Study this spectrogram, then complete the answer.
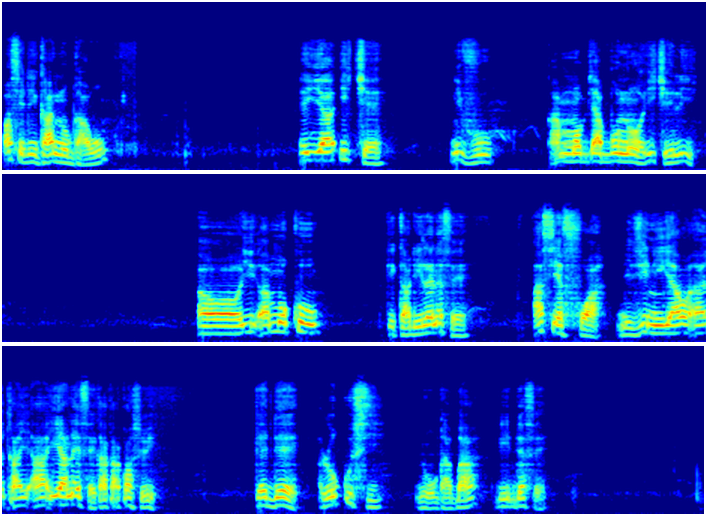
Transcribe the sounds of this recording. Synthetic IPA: ɔ˦sɪ˨dɪ˨ɡa˨˦nʊ˨ɡa̰˨wʊ˦ | e˦ji˦a˦ʔi˦t͡ʃɛ˨ | ni˦vu˨˦ | ka̰˨˦mɔ˦bi˦a˦bʊ˦nɔ˨i˦t͡ʃɛ˨˦li˦˨ | ɔ˨i˦a˨mɔ˦ko˦ | kɪ˨ka˨dɪ˨˦lɛ˦nɛ˦˨fɛ˨ | a˨˦sɪ˦ɛ˨fʊ˨a˨ | ne˨vi˦ni˨˦ | a˦nɛ˦˨fɛ˨ka˦ka˦kɔ˦˨sʊ˨ɪ˦˨ | kɛ˦dɛ˦˨ | a˨lo˨˦ku˦si˨ | nʊ̃˨ɡa˨ɡ͡ba˦ | bɪ˦dɛ˦fɛ̰˨

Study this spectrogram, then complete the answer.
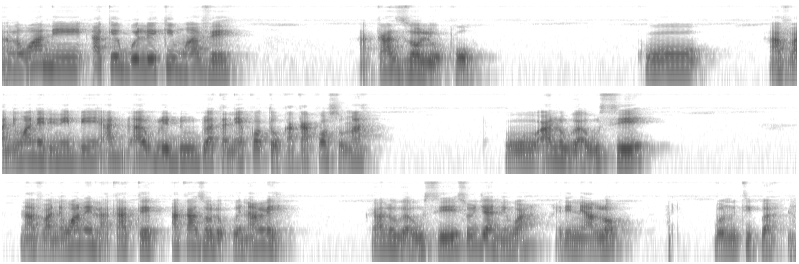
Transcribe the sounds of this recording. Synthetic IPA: a̰˨lɔ˨wa˦nɪ˦a̰˨ke˦bu˨e˨le˦ki˦mũ˨˦a˦vɛ˨ | a̰˨ka˦zɔ˨lɪ˨ʊ˨kʊ˨ | kʊ˦ | a̰˨va˨nɪ˨wa˦n˦ɛ˧˦dɪ˨nɪ˧bɪ˦a̰˦a̰˦wle˦du˦dʊ˦a˨ta˨nɪ˨ɛ˦kɔ˦tɔ˨ka˨ka˦kɔ˦sʊ˨mã˦ | kʊ˦a̰˦lo˦ɣa˨wu˨˦se˦ | nã˨va˨nɪ˨wa˦nɛ˦la˨ka˦tɛ˦a˨ka˦zɔ˧lɪ˨o˨kʊ˨ɛ˨nã˦lɛ˦˨ | ka̰˦lo˦ɣa˨wu˨˦se˦so˦d͡ʒa˦nɪ˨wa˦ɛ̰˨dɪ˨nɪ˨a˨lɔ˦ | k͡pɔ˨nũ˦t̪i˦k͡pa˦

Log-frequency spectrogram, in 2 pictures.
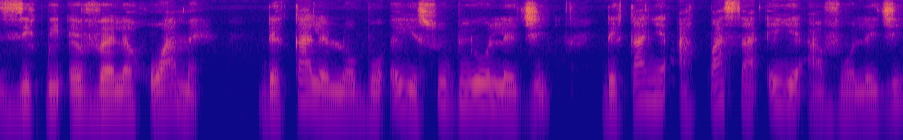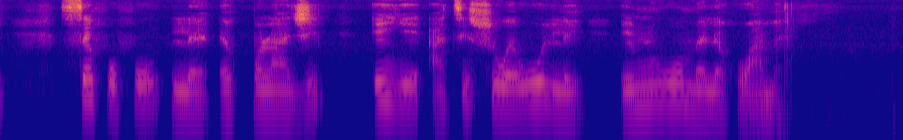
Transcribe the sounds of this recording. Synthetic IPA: zi˨k͡pi˨ʔɛ˨vɛ˨lɛ˨xɔ˨a˦mɛ̰̃˨ | ɖɛ˨ka˦lɛ˨lɔ˨bɔ˨ʔe˦je˦su˦ɖu˦i˦wo˦lɛ˨d͡ʑi˦ | ɖɛ˨ka˦ɲɛ̃˦ʔa˨k͡pa˦sa˦e˦jɛ˦ʔa˨vɔ˨lɛ˨d͡ʑi˦ | sɛ˦ɸo˨˦ɸo˦lɛ˨ɛ˨k͡pl̃a˨d͡ʑi˦ | e˦je˦a̰˨t̪i˦so˦ɛ˨wo˦lɛ˨ | e˨nũ˦wo˦mɛ̃˨lɛ˨xɔ̰˨a̰˨mɛ̰˨

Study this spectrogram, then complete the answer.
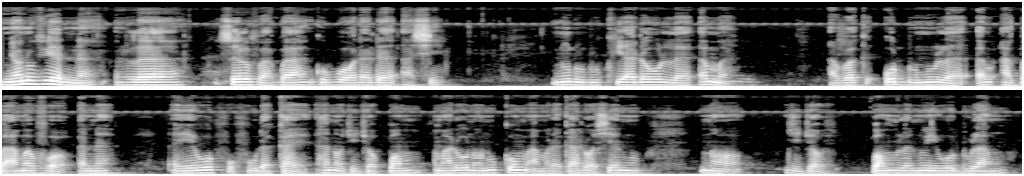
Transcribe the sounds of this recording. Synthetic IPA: ɲɔ̃˦nũ˦vi˦ə˨nə̃˨lə˦ | si˦lva˨ɡ͡ba˦ɡo˦bo˦ɔ˦˨ɖə˦ɖə˦a˨si˦ | nũ˦ɖu˨ɖu˨ku˦i˦a˨ɖə˦wo˦lə˨ə˦mə̃˨ | a˨və˦wo˦ɖu˨nũ˦lə˨˦a˨ɡ͡ba˨a˨mə˨vɔ˨ə˨nə̃˦ | ə˦je˦wo˦ɸo˨ɸu˦ɖə˨ka˦e˨ɦə˦nɔ̃˨d͡ʑi˨d͡ʒɔ˨k͡pɔ˦ma˨m˨a˨ɖə˦wo˦nɔ̃˨nũ˦ko˦ma̰˨mə˨ɖə˨ɡa˨ɖə˦ɔ˨si˦e˦nũ˦nɔ̃˨ | d͡ʑi˨d͡ʒɔ˨ | k͡pɔ˦mlə˨nũ˦ji˦wo˦ɖu˨la˦ŋũ˦

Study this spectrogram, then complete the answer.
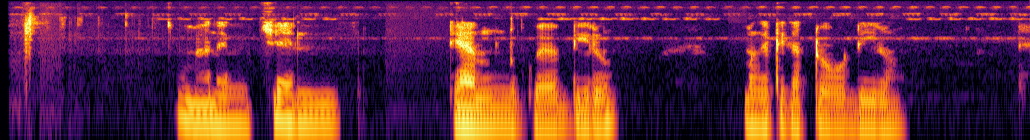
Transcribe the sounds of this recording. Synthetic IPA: manɛ˨mt͡ʃɛ˦l | tjɛ˦n˨ɡwɛ˨o˨di˨ɾo˦ | ma˦ɡɛ˦tjɛ˦ka˨tʊ˦o˨di˨ɾo˦

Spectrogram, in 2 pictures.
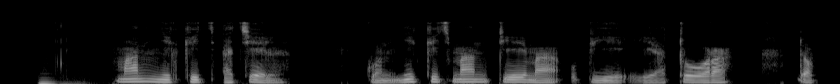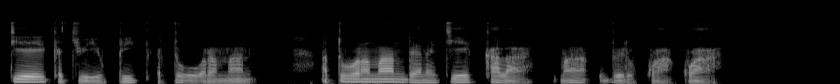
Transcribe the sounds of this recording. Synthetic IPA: ma˦nɲi˦ki˦t͡ʃa˨t͡ʃɛ˦˨l | kʊ˨nɲi˦ki˦t͡ʃma˦ntje˦ma̰˦o˨pje˨i˨a˨tʊ˦ɾa˦ | dɔ˨k̚tje˦ka˨t͡ʃwi˨jo˨pi˦ka˨tʊɾa˦ma˦n | a̰˨tʊ˦ɾa˦ma˦nbɛ˨nɛ˨tje˦ka˦la˨ | ma˦o˨be˨do˨kwa̰˨kwaː˦

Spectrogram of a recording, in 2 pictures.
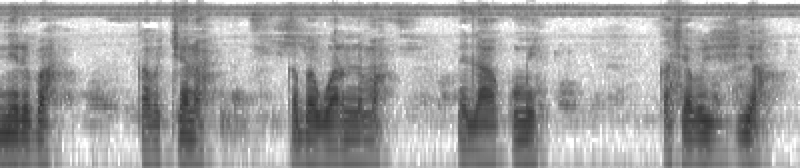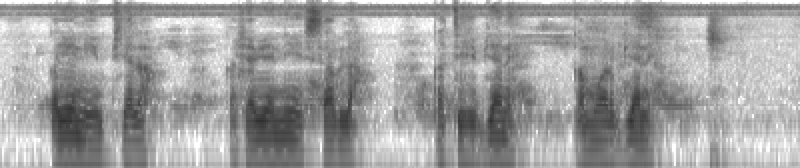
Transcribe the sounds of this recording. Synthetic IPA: nɨ˦ɾɨ˦ba˦ | ka˨bɨ˨t͡ʃɛ˦na˨ | ka˦ba˨wa˦ɾɨ˦nɨ˨ma˨ | nɨ˨laː˨ku˦mi˦ | ka˨ʃɛ˦βʒi˦a˨ | ka˨jɛ˦niː˨m˨pi˨ɛ˦la˦ | ka˨ʃɛ˦bjɛ˦niː˦˨sa˦bɨ˦la˨ | ka˨tɪ˨hɪ˨bi˦ɛ˦nɨ˨ka˨mɔ˦ɾɨ˦bjɛ˦nɨ˨

